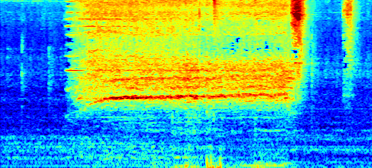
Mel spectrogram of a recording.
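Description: A toy robot car's electric motors whir as it drives.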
